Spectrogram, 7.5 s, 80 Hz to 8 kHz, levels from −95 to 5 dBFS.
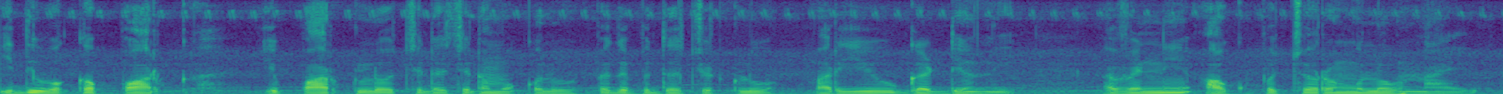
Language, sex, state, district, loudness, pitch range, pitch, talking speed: Telugu, male, Telangana, Hyderabad, -21 LUFS, 105-115 Hz, 110 Hz, 145 wpm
